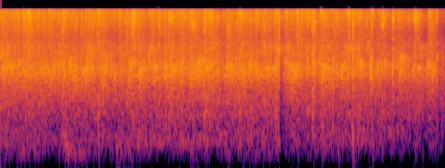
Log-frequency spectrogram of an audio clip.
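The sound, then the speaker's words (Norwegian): Steady, sustained audience applause, a dense wash of many hands clapping at once, loud and even throughout with no talking over it. “Og så vil jeg at dere skal gi en skikkelig applaus.”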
